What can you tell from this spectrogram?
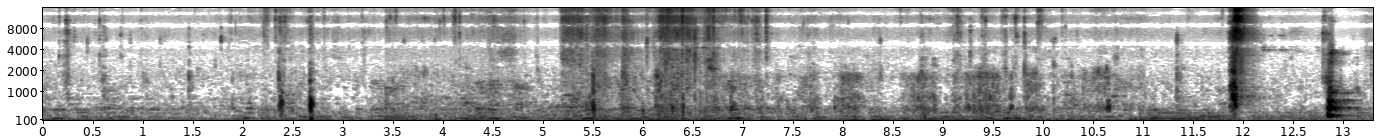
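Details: Siberian cat indoors sneezing after pawing, biting and licking a spider plant: two sharp, explosive bursts close together near the end, over quiet room noise with faint rustling and a little speech.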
